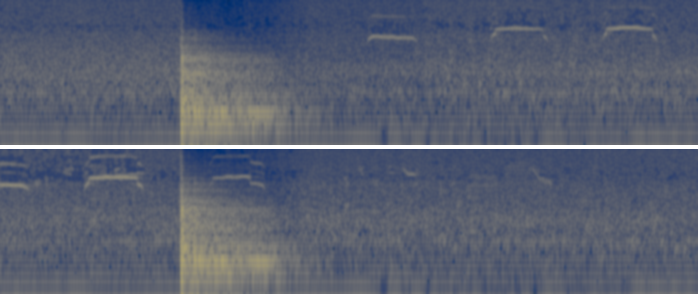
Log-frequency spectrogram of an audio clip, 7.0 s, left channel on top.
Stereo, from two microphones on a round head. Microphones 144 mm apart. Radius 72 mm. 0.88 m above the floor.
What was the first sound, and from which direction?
A door slam, 85° right.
